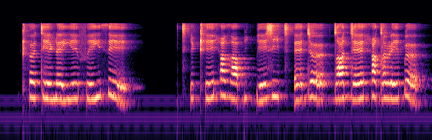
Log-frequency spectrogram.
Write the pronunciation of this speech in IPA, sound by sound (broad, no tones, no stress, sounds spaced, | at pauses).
ʈʰ œ t e ɳ ɛ j e f e j θ e | t͡sʼ i ʈʰ e h i ðˤ ɛ ɓ i ɡ͡b e z i t͡sʼ ɛ d œ | dˤ ɛ d ɛ h i dˤ i ɭ e ɓ œ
